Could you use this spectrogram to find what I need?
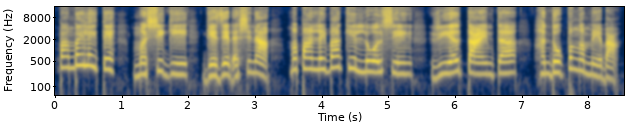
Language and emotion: Manipuri, surprised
